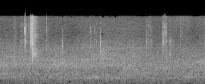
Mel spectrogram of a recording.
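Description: Light handling noise: a few soft clicks and rustles over a steady background hiss, the loudest about half a second in.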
